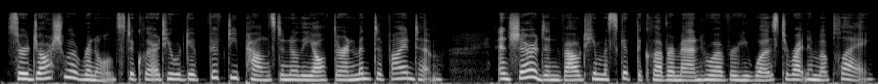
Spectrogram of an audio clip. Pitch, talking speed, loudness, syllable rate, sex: 230 Hz, 240 wpm, -18 LUFS, 5.8 syllables/s, female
